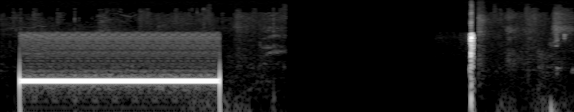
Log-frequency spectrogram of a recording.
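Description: A phone line rings on an outgoing call: one loud, steady, buzzing ringback tone lasting about two seconds, then silence broken by a brief sharp click and a faint tap.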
